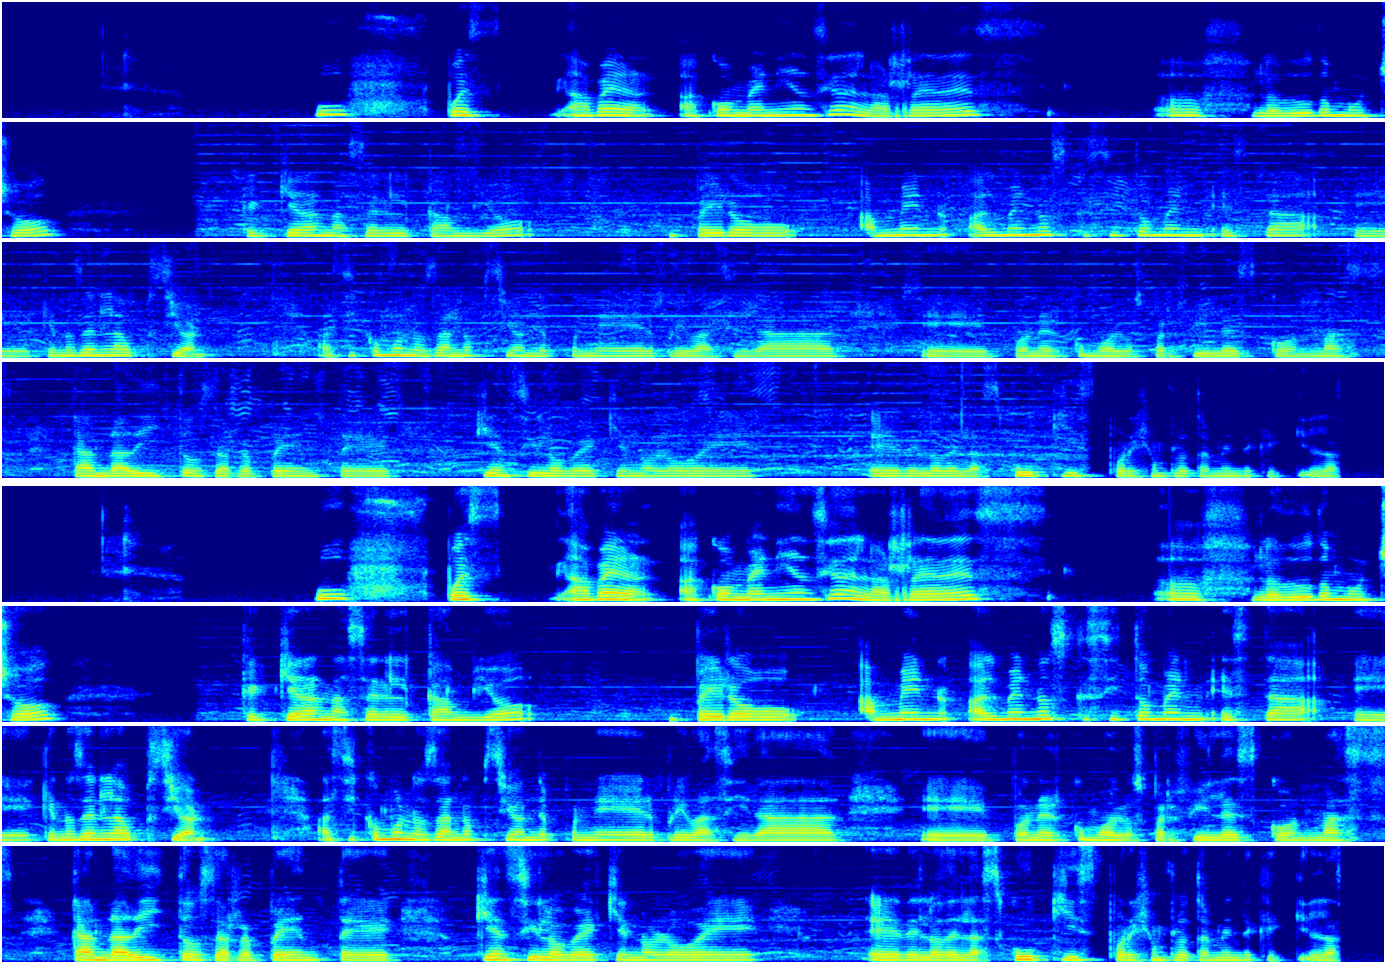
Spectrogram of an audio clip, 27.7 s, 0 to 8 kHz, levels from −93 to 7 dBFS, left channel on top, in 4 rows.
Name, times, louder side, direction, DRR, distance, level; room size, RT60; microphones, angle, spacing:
voice 1, 1.6-2.4 2.8-5.0 5.8-7.2 8.1-9.6 10.2-10.9 11.2-14.9 15.2-20.6 21.1-22.8 23.1-24.5 25.0-27.4, right 4 dB, 45° right, 0.4 m, -32 dB
sound 1, 7.9-26.2, left 3 dB, 40° left, 7.6 m, -58 dB
head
